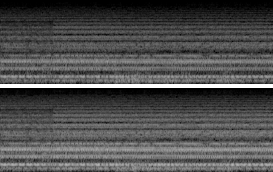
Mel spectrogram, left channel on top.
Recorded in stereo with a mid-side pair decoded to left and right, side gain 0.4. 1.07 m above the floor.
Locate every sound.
0.0 s a drone: 35° right; by 2.8 s 45° right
